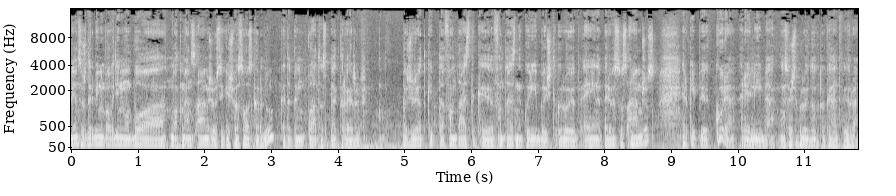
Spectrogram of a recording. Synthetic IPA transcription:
ʋʲiɛnsɪʒd̪ɐɾʲbiːnʲɪmʊpɐʋɐdʲinʲɪmʊbʊʋoːnʊɐkmʲɛnsɑmʲʒʲɛʊsɪkʲɪʃʋʲiɛsoːskɐɾd̪uːkɐt̪ɐpʲɪmt̪plˠɑːt̪oːsʲpʲɛk̚t̪ɾɐɪr | pɐʒʲuːɾʲeːt̪kɐɪpt̪ɑfɐnt̪ɑːsʲt̪ʲɪkɐfɐnt̪ɑːsʲt̪ʲɪnʲɪkʊɾʲiːbɐɪʃt̪ʲɪkɾuːjʊɛɪnɐpʲɛɾʋʲɪsʊsɐmʲʒʲʊsɪɾkɐɪpɪkuːɾʲɛɾʲɛɐlʲiːbʲɛnʲɛsɪʃt̪ʲɪkɾuːjʊd̪ɐʊkt̪oːkʲuːɑːtʲʋʲɛjuːɾɐ

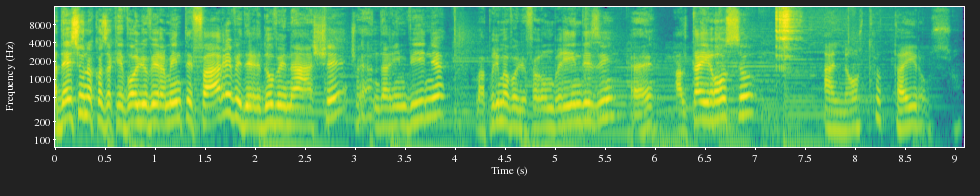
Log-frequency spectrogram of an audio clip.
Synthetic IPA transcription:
ad̪ɛsːounakɔːzakevːɔʎːoveɾament̪efaːɾeɛvːed̪eːɾed̪oːvenaʃet͡ʃoɛand̪aːɾeiɱviɲːa | mapːɾiːmavɔʎːofaːɾeumbɾind̪eziɛalt̪ajɾosːo | alnɔst̪ɾot̪ajɾosːo̥

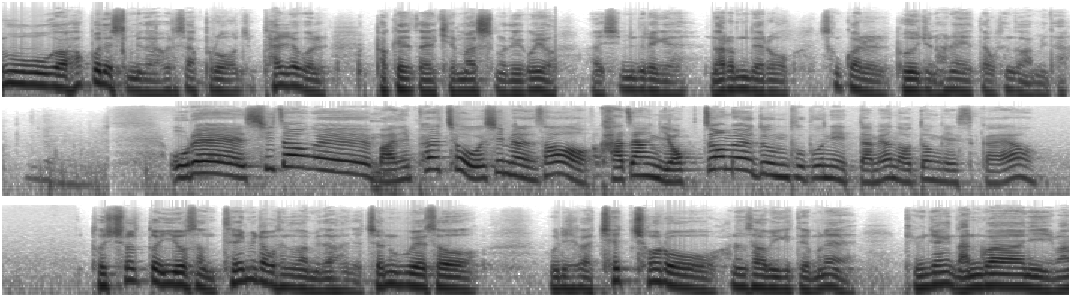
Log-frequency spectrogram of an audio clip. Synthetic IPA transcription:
uɡaɸwak̚p͈odwe̞s͈ɯmɲidakɯɾe̞sʰʌapʰɯɾot͡ɕomtʰaʎːʌɡɯɭpak͈ʰedet͈aiʌkʰemaɭs͈ɯmɯɭdɯɾiɡojo | ɕʰimindɯɾe̞ɡe̞naɾɯmde̞ɾo | sʰʌŋk͈waɾɯɭpojed͡ʑunnɦanaet͈̚aɡosʰe̞ŋɡakʰamɲidan | oɾe̞ɕʰid͡ʑʌŋɯɭmaɲipʰjʌɭt͡ɕʰʌoɕʰimjʌnsʰʌkad͡ʑaŋjʌk̚t͡ɕ͈ʌmɯɭtunpubuɲiːt̚t͈amjʌnʌt͈ʌnɡe̞is͈ɯ̥ɭk͈ajo | toɕʰʌɭt͈oiosʰɯntʰɯemiɾaɡosʰeŋɡakʰamɲidaid͡ʑet͡ɕʌnɡue̞sʰʌ | uɾiɡat͡ɕʰe̞t͡ɕʰoɾohanɯns̬ʰaʌbiɡit͈e̞mune̞ | kwe̞ŋd͡ʑaŋinanɡwaɲima

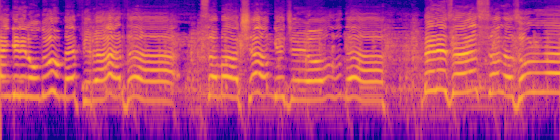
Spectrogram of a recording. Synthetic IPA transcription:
ɛnɟilinolˠd̪umɛfiɾaɾd̪a | sabaːkʃamɟed͡ʒɛjolˠd̪a | belezasanazoɾlˠa

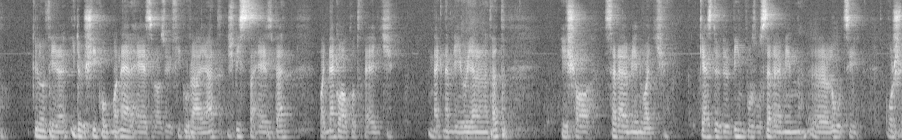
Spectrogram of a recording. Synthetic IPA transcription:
kyløɱfeːlɛid̪øːʃiko̞ɡ̚bɒnɛlɦɛjɛzʋɛɒzøːfiɡuɾaːjaːt̪eːʃʋisːɒɦɛjɛzvɛvɒɟmɛɡɒlko̞t̪ʋɒɛɟ | mɛɡnɛmleːvøːjɛlɛnɛt̪ɛt̪ | eːʃɒsɛɾɛlmeːnvɒɟ | kɛzd̪øːd̪øːbimpozoːsɛɾɛlmeːnloːt̪si | o̞rʃ

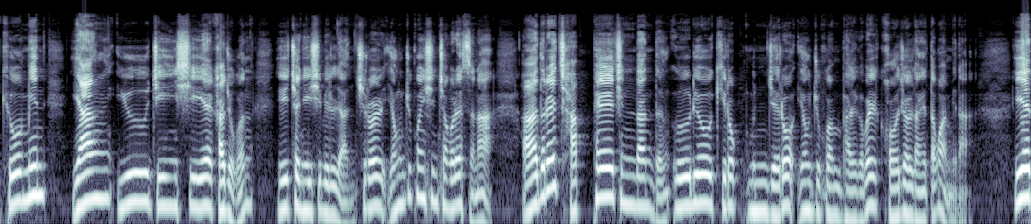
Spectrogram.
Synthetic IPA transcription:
kjomin | jaŋjud͡ʑinɕʰie̞kad͡ʑoɡɯn | it͡ɕʰʌniɕʰibiʎːʌ̰nt͡ɕʰiɾwʌɭjʌŋd͡ʑuk͈ʌnɕʰint͡ɕʰʌŋɡɯɾɦes͈ɯna̰ | adɯɾe̞t͡ɕapʰe̞d͡ʑindandɯ̰ŋɯɾjokiɾoɡ̚mund͡ʑe̞ɾojʌŋd͡ʑuk͈wʌnpaɭɡɯbɯɭkʌd͡ʑʌɭdaŋɦe̞t̚t͈aɡoɦamɲḭda̰ | ie

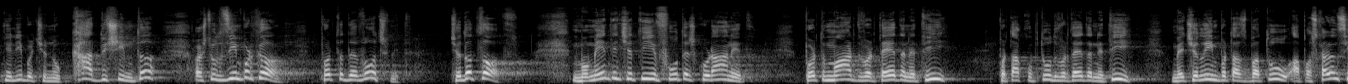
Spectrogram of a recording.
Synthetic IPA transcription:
ɲəlibəɾt͡ɕənukʰːad̪yʃimt̪əəʃt̪uðəzimpəɾkəpəɾt̪əd̪ɛvɔt͡ʃmit̪ | t͡ɕəd̪ɔt̪əθɔt̪ | mɔmɛnt̪int͡ʃət̪ifut̪ɛʃkuɾanit̪ | pəɾt̪əmaɾd̪vəɾt̪ɛt̪ənɛt̪i | pəɾt̪akupt̪ud̪vəɾt̪ɛt̪ənɛt̪imɛt͡ɕəlˠimp̬əɾt̪azbat̪uapɔskaɾəns

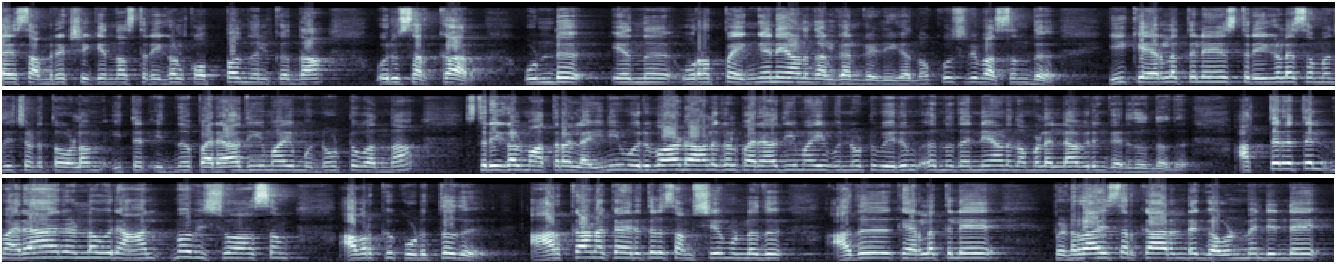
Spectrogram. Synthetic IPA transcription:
e̞sɐmɾɐkʂikʲːunːɐst̪riːɣɐɭko̞pːɐmnilkunːɐ | o̞ɾusɐrkaːr | uɳɖɨe̞nːɨurɐpːɨe̞ŋːɐne̞jaːɳɨnɐlkaːnkɐɻikːɐno̞ːkːumɕriːʋɐsɐnd̪ɨ | iːke̞ːɾɐɭɐt̪ːile̞st̪riːɣɐɭe̞sɐmːɐnd̪ʱit͡ɕːeɽut̪ːo̞ːɭɐmit̪ːɐinːɨpɐɾaːd̪ijɐmaːjimunːo̞ːʈːɨʋɐnːɐ | st̪riːɣɐɭmaːt̪rɐmɐlːɐinijumo̞ɾubaːɽɨaːɭuɣɐɭpɐɾaːd̪ʱijɐmaːjimunːo̞ːʈːɨʋɐɾume̞nːɨt̪ɐnːe̞jaːɳɨnɐmːɐɭe̞lːaːʋɐɾumkɐɾuðunːɐðɨ̰ | ɐ̰t̪ːɐɾɐt̪ːilʋɐɾaːnuɭːɐo̞ɾuaːt̪̚mɐʋiɕʋaːsɐm | ɐ̰ʋɐrkɨko̞ɽut̪ːɐðɨ | aːrkaːɳɐkːaːɾjɐt̪ːiɾsɐmɕɐjɐmuɭːɐðɨɐ̰ðɨke̞ːɾɐɭɐt̪ːile̞ | piɳɐraːjɐsɐrkaːɾinde̞ɡɐʋɐrɳme̞ndinde̞

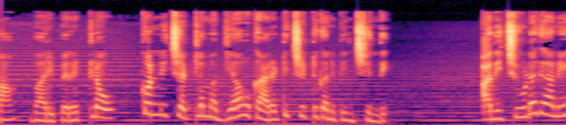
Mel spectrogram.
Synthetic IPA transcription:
ʋaːɾipeɾɐʈlo̞ːko̞nːit͡ʃɛʈlɐmɐd̪ʱjɐɔkɐɐɾɐʈit͡ʃeʈːukɐnipiɲt͡ʃind̪i | ɐd̪it͡ʃuːɽɐɡaːneː

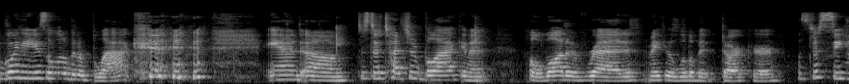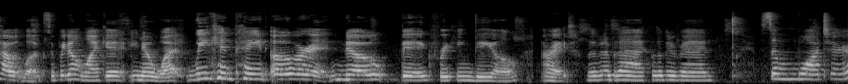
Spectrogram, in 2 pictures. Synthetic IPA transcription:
ãmɡoʊɪ̃ŋtɨjʉzəlɪɾl̩ˠbɪɾʌvblæk | ʔɨ̃nʌ̃md̥ʒ̥ʌstɨtʰʌt͡ʃʌvblækɨ̃ñɨ | əlɔɾʌvɹɛd̚meɪkɨɾəlɪɾl̩ˠbɪt̚d̥ɑɹkʰə˞lətsd̥ʒ̥ʌstsiɦaʊəʔˡlʊ̰ksɨfwiɾõʊ̃nʔlaɪkɪt̚jʔɨnoʊwʌt̚wikʰɨ̃npʰẽɪ̃ntoʊvə˞ɪt̚ⁿnoʊbɪɡ̥fɹikɪ̃ŋdilˠʔɑ̰lˠɹaɪt̚lɪɾl̩ˠbɪɾblæklɪɾl̩ˠbɪɾʌvɹɛd̥̚ | sʌ̃mwɔɾə˞

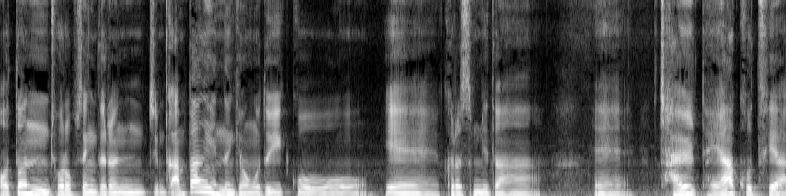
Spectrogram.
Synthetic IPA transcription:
ʌ̰t͈ʌnt͡ɕoɾʌp̚s͈e̞ŋdɯɾɯnt͡ɕimk͈amp͈aŋe̞inːɯnkjʌŋudoik̚k͈o | je̞kɯɾʌs͈ɯmɲida | je̞ | t͡ɕaɭtwe̞jakʰotʰeja

